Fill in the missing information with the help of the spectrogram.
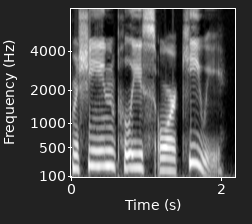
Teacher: So for those, you just have to say the I like a long e.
